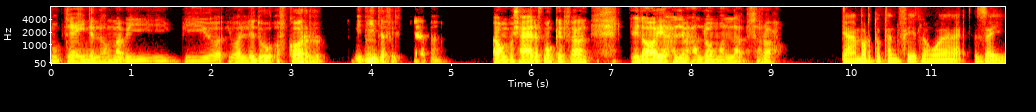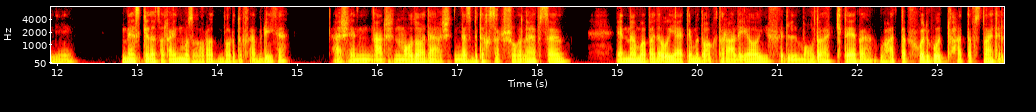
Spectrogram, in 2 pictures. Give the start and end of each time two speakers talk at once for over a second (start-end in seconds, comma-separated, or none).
none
